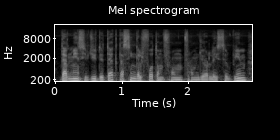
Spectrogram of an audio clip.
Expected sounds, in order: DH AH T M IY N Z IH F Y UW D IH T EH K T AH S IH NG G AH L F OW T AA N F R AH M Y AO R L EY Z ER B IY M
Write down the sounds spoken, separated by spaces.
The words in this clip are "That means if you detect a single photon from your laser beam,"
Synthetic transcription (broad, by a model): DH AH T M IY N S IH F Y UW D IH T EH K T AH S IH NG G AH L F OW T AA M F R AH M Y AO R L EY S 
